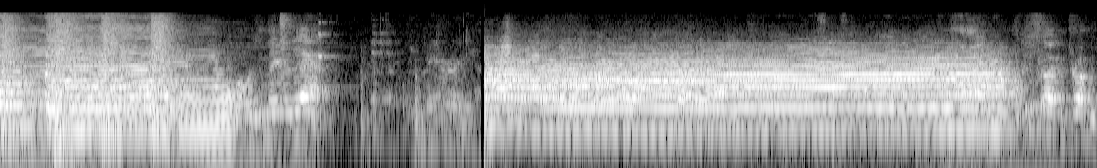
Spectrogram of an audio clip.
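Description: School concert band of brass and woodwinds holding a chord that ends about two seconds in, followed by a few seconds of quieter voices. About five seconds in, a steady sustained chord from the band cuts in suddenly and is held to the end.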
